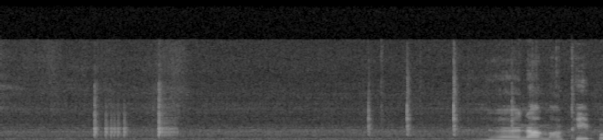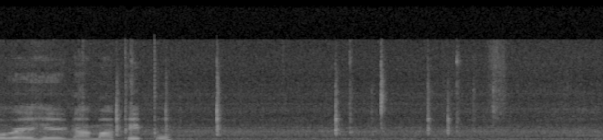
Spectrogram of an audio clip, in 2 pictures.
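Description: Short game menu clicks sound now and then.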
